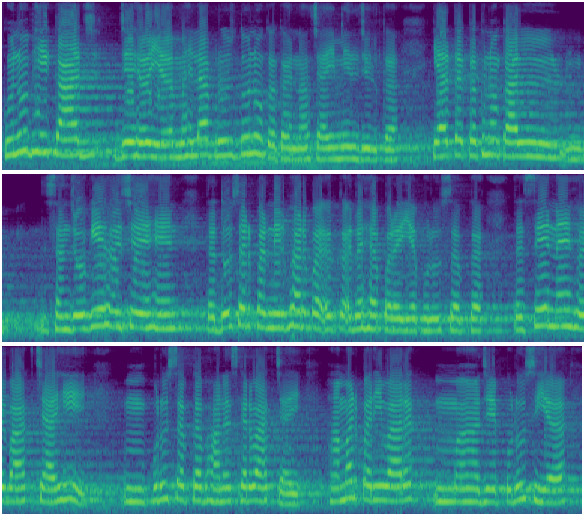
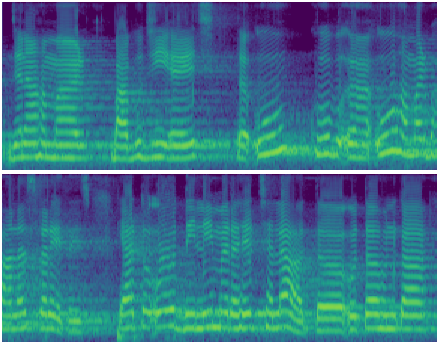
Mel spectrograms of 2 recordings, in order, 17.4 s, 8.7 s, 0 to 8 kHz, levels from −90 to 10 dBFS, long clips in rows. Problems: background sounds at intervals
